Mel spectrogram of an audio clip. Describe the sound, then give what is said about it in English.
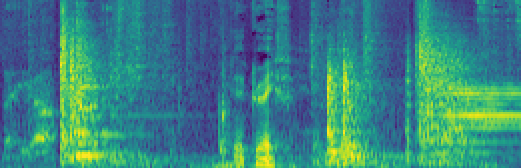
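A metal panel by an old drying rack is lifted to reveal the old hot water pipes beneath, with a loud clank and scraping, its ringing metallic tones lingering, followed by another clatter as it shifts, while a person speaks briefly over the noise. “And if I lift this metal panel up, you will see the old hot water pipes.”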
